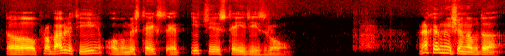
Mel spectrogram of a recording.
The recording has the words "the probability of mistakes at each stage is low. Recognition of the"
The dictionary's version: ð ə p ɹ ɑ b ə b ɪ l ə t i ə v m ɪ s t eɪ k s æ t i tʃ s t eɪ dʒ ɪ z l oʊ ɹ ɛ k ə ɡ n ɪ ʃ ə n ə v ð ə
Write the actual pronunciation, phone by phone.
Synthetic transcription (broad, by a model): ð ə p ɹ ɑ b ə b ɪ l ə t i ə v m ɪ s t eɪ k s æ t i tʃ s t eɪ dʒ ɪ z l oʊ ɹ ɛ k ə ɡ n ɪ ʃ ə n ə v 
